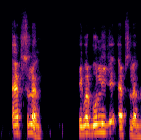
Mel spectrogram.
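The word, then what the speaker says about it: epsilon: इसको प्रोनाउंस करते हैं एप्सिलॉन।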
